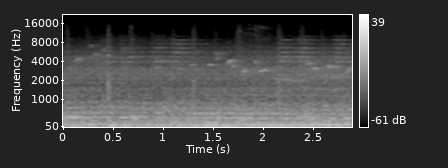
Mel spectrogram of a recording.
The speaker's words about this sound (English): Thames Link is rattling overhead over the railway bridge now.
